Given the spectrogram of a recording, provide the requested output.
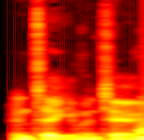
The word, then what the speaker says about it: integumentary: Integumentary.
